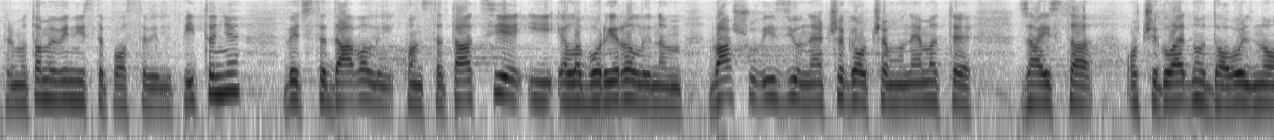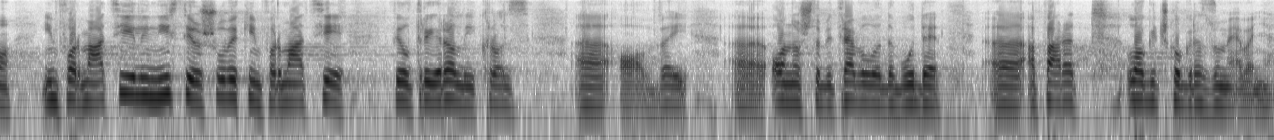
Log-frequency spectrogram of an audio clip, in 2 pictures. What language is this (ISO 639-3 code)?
srp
